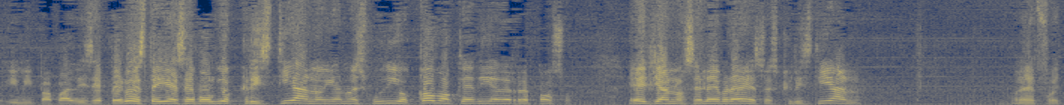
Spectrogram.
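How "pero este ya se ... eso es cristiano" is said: retold protest in a raised, higher pitch; indignant father. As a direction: object indignantly, as the father would. Retold father objecting to his son. (padre indignado que protesta)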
